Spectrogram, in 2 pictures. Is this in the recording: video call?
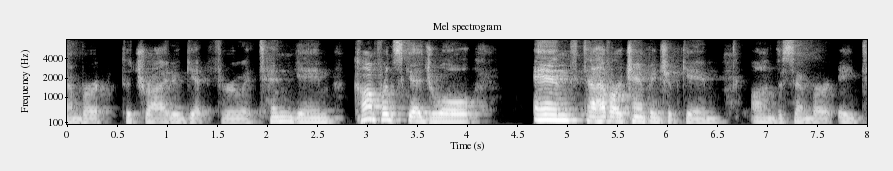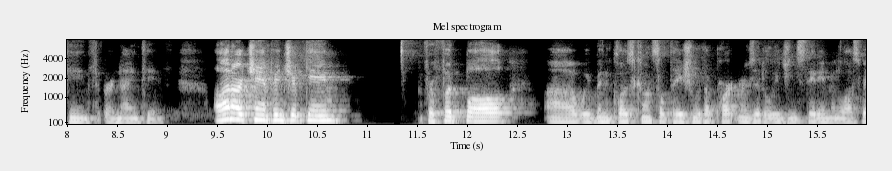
yes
